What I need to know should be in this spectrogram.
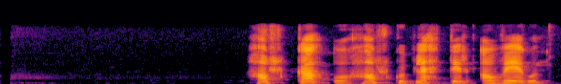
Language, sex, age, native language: Icelandic, female, 40-49, Icelandic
